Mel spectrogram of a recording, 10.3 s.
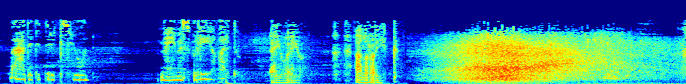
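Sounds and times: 
speech: 0:00.3 - 0:01.5, 0:02.4 - 0:06.0
strong wind blowing: 0:06.2 - 0:10.2.

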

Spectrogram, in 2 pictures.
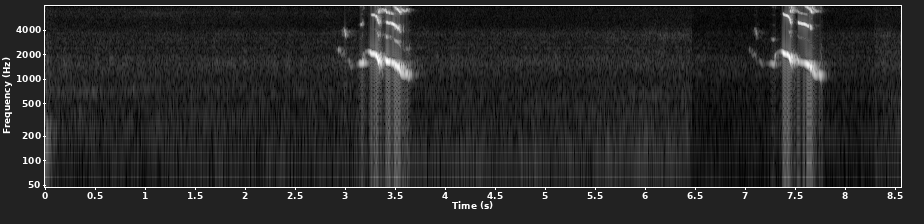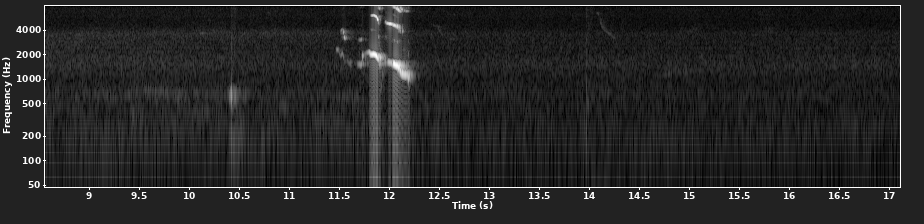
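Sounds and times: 
Black-naped oriole calls: 0:02.9 - 0:03.8, 0:07.0 - 0:07.8, 0:11.4 - 0:12.7.

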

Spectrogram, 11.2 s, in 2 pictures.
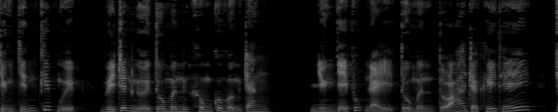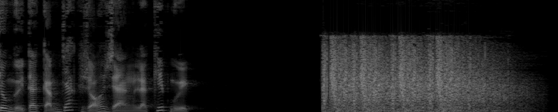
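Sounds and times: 
speech: 0:00.0 - 0:07.6
explosion blasts: 0:08.8 - 0:11.1.

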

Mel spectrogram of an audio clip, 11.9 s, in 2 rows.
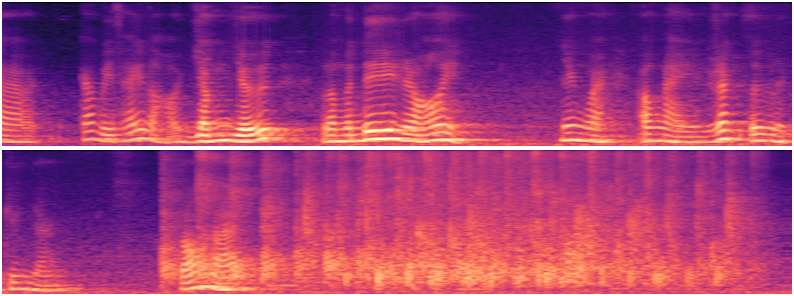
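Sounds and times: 
speech: 0:00.6 - 0:03.6, 0:04.2 - 0:06.6, 0:07.2 - 0:08.0
audience applause at a Buddhist dharma talk: 0:07.1 - 0:11.8.

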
